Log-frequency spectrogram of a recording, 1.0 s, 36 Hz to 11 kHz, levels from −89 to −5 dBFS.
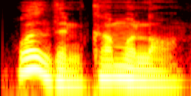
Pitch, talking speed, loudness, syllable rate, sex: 100 Hz, 250 wpm, -17 LUFS, 6.3 syllables/s, male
